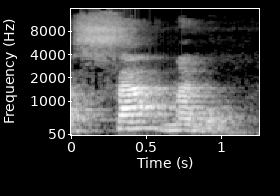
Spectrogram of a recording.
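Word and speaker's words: самогон: Aqui nos Estados Unidos é chamado de lavagem de açúcar, o wash, e na Rússia nós chamamos de samogon. Se escreve samogon, mas se fala samagon.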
